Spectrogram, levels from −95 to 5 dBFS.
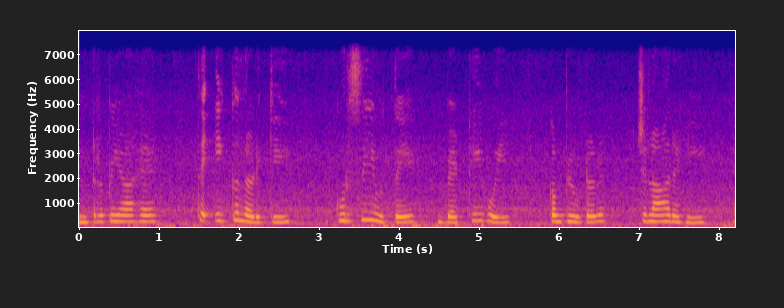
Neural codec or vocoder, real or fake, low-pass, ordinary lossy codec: none; real; 7.2 kHz; none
